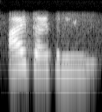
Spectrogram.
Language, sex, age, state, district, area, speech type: Kannada, female, 30-45, Karnataka, Bellary, rural, conversation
